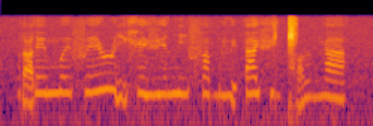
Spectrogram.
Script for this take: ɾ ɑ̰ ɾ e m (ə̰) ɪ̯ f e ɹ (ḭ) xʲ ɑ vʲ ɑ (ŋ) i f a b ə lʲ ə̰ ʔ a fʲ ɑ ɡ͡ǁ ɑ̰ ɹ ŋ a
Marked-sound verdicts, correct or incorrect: incorrect: ə, correct, incorrect: n

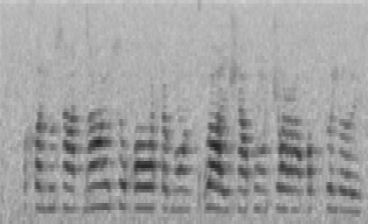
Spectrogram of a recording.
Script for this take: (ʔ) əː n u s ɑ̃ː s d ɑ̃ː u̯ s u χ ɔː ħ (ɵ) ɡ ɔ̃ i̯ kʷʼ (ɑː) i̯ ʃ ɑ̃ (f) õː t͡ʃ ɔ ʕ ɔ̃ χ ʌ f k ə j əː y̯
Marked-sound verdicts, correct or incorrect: incorrect: χ, correct, correct, correct

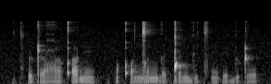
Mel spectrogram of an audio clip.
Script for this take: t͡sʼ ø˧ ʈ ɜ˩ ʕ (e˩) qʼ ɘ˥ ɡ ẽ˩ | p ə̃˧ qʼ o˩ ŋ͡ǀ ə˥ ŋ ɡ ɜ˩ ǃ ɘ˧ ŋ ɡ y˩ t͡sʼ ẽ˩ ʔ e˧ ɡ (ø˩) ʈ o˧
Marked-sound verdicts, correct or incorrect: correct, incorrect: y˩

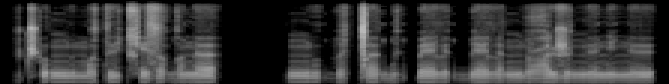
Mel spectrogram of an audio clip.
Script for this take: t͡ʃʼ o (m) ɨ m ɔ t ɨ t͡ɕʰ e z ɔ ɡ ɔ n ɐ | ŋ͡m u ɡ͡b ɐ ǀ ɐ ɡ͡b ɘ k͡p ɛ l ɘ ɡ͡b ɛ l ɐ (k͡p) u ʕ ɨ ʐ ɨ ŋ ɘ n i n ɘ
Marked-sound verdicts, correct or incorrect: incorrect: ŋ͡m, incorrect: ŋ͡m

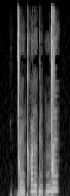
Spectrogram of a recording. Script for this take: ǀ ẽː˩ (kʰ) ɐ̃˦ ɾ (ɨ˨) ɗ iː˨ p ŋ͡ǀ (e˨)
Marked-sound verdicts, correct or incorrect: correct, correct, incorrect: e˥

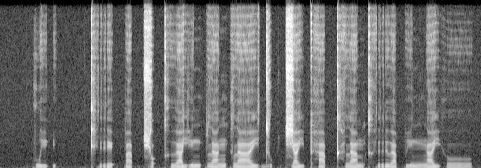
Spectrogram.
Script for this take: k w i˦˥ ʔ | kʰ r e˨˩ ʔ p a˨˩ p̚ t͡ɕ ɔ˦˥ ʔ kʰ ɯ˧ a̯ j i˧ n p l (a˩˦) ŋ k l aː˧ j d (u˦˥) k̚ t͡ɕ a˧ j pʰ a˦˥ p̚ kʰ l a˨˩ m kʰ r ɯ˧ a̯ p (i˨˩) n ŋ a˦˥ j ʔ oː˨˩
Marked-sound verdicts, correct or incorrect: incorrect: a˧, incorrect: u˥˩, correct

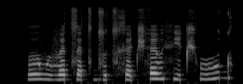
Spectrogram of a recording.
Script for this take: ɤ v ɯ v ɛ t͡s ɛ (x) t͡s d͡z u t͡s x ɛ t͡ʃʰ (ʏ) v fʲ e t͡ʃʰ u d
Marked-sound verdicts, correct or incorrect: incorrect: none, incorrect: ɛ

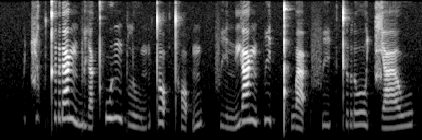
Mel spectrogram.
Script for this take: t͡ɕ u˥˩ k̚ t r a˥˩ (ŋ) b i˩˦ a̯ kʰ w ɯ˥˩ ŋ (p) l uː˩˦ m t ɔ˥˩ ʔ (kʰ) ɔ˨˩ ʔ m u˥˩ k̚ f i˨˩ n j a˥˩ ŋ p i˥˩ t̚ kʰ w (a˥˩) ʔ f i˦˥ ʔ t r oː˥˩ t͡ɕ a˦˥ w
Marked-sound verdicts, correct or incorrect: correct, correct, incorrect: tʰ, incorrect: a˨˩

